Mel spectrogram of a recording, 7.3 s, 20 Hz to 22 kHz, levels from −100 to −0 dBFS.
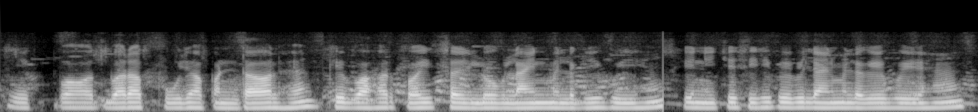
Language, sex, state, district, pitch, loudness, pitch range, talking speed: Hindi, male, Bihar, Lakhisarai, 135 Hz, -19 LUFS, 135-140 Hz, 205 wpm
